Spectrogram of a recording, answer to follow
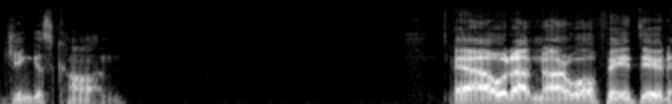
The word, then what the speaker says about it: Genghis Khan: It's pronounced Genghis Khan.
